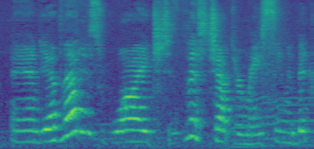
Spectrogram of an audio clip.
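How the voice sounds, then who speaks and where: A woman with a non-native accent talks at a moderate pace amid noticeable background noise. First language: not English. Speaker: fanfiction author vlogger. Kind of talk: casual vlog monologue. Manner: quiet, soft-spoken; hesitant, filler-heavy.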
